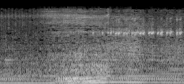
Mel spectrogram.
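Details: GM Astra engine revved with a high squealing chirp on the accessory belt, rising with engine speed; the belt tensioner is visibly moving, letting the belt slip.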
